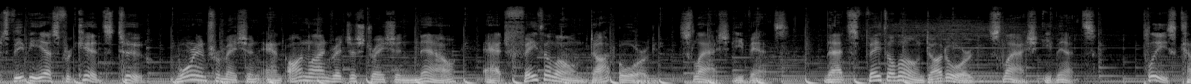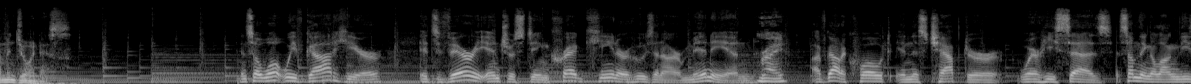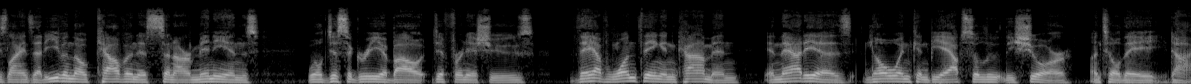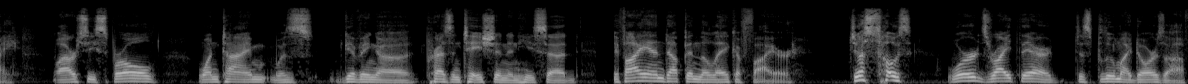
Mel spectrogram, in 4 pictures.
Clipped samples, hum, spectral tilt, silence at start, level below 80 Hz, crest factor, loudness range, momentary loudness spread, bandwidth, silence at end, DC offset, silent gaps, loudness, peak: under 0.1%; none; -5 dB/octave; 0 s; -36 dBFS; 18 dB; 5 LU; 10 LU; 16 kHz; 0 s; under 0.1%; none; -24 LUFS; -6 dBFS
